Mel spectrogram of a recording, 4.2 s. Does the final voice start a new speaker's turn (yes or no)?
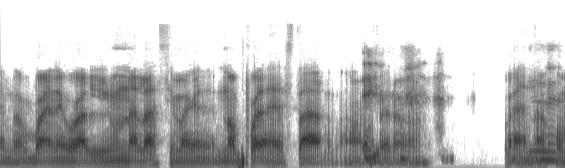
no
